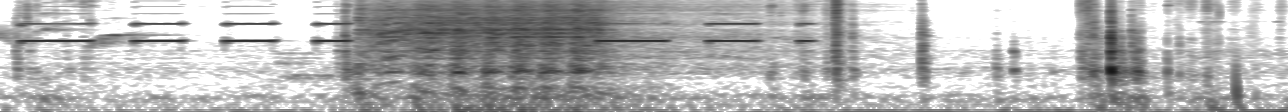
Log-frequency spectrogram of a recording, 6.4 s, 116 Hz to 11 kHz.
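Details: 1998 Chevy Tracker: door chime beeps, then about a second of starter cranking with no catch or run before the chime returns; the engine cranks but will not start.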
